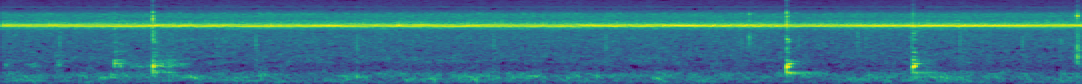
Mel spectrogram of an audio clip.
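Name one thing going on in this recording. A metal cup clinks against the ground.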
